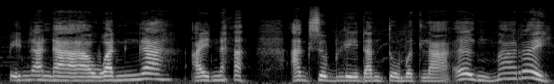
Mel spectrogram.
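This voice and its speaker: An actress with an Ilocano accent playing a hospitable village woman who serves food, with a drawn-out, coaxing delivery. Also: medium pitch, a bit bright, dry recording, soft background music. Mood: chatty. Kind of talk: 1950s-style radio comedy acting.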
